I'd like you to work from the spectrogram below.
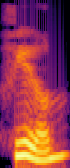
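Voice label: "film", Indonesian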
